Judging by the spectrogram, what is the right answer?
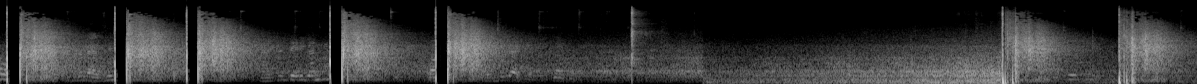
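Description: Pistol shots fired one at a time in an indoor shooting range, each sharp crack followed by a long echoing tail. Five shots come in the first five seconds, a fainter one about six seconds in, and two more near the end, with a low rumble building in the gap between.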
